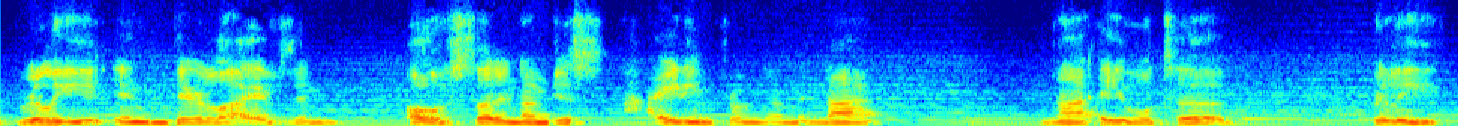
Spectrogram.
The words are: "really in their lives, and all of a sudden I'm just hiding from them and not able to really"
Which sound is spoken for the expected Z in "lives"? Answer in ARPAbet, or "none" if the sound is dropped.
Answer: Z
